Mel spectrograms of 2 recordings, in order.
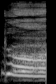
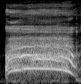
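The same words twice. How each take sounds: First: A round, soft, quieter scream. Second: A sharp, pointy, harsher scream. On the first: It imitates the speaker's own scream. "my scream is boba" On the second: It imitates the other person's scream. "Your scream is scream is Kiki"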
